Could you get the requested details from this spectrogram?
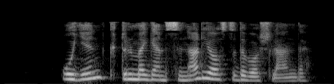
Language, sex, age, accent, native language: Uzbek, female, under 19, Namangan, Uzbek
